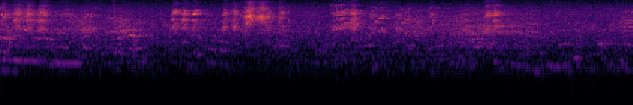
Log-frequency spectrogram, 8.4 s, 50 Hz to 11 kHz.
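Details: Lorikeets filmed in August 2015, giving harsh, screechy squawks in irregular bursts that overlap and run almost continuously, with louder peaks around the middle of the clip and no other clear sounds.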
